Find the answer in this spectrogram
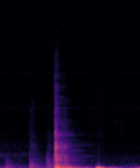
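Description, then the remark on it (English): Two solid knocks on wood, fairly loud, spaced a little under half a second apart, preceded by a couple of faint lighter taps. No voices. “knock, knock on wood, spill my drink, and knock over a drink.”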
